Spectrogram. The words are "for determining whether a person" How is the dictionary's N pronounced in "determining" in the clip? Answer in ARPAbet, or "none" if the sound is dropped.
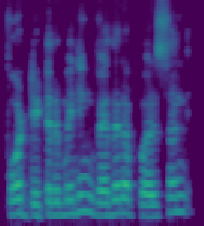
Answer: N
